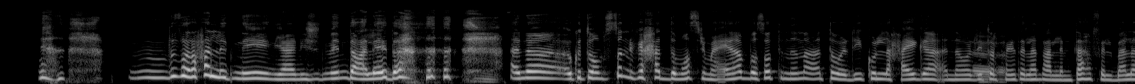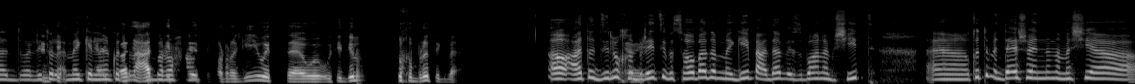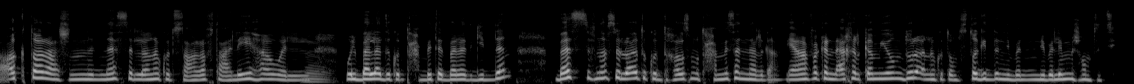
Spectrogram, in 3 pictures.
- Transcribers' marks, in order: chuckle; laughing while speaking: "إمم، بصراحة الاتنين يعني ش من ده على ده. أنا"; laugh; tapping
- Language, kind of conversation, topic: Arabic, podcast, احكيلي عن مغامرة سفر ما هتنساها أبدًا؟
